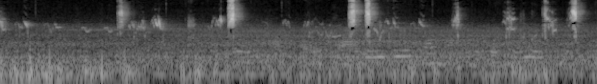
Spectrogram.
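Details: Pet budgerigar singing while sitting on a hand, a busy run of high chirps, tweets and sharp clicking notes, some louder bursts near the end, with low background hum.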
